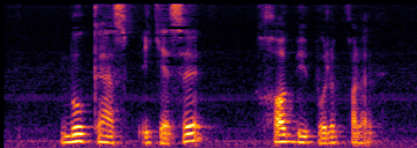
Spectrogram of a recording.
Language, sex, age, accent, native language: Uzbek, male, 18-24, Jizzax, Uzbek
